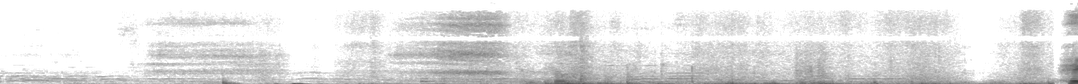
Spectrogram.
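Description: A soft fleece blanket rustles and shuffles close by.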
